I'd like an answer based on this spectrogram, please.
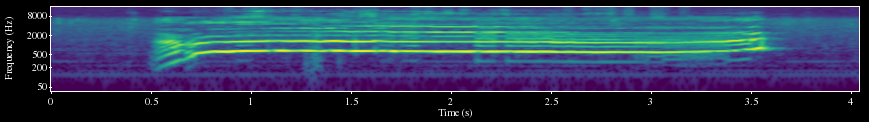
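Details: A walking gray wolf (Canis lupus), said to live in North Eurasia, gives a single long howl, sweeping up quickly and holding a steady, mournful tone.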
